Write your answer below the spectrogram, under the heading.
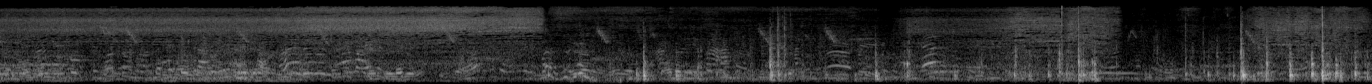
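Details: Russell's viper during a rescue, giving its whistle-like hiss: a steady, loud, airy hiss for about five seconds, fading and returning in shorter bursts, with people talking and clattering throughout.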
